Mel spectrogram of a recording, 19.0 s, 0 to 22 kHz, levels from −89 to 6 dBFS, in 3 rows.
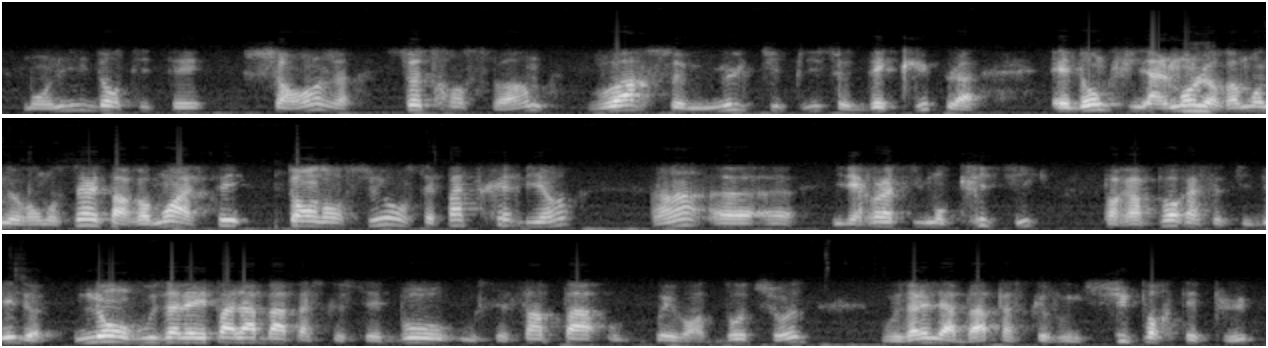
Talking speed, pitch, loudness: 210 wpm, 175 Hz, -18 LUFS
